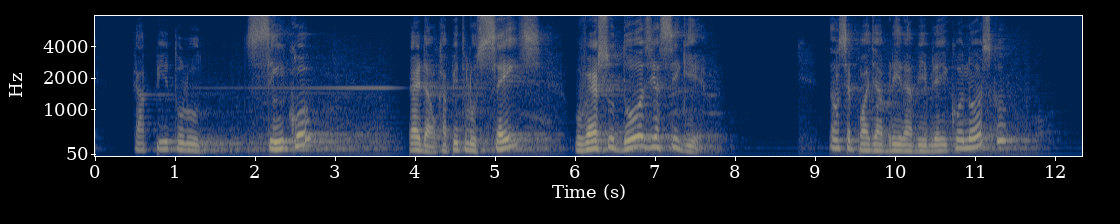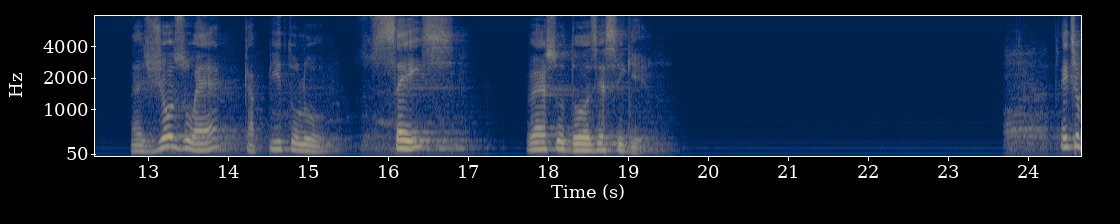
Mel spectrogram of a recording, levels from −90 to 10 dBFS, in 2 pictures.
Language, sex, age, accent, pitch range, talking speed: Portuguese, male, 60-79, Brazilian, 125-175 Hz, 70 wpm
